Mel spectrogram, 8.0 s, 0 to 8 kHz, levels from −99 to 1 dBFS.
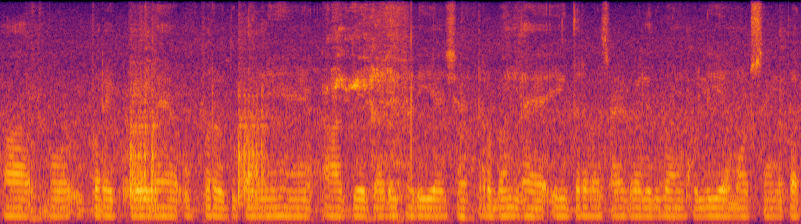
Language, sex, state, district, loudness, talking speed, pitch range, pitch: Hindi, male, Rajasthan, Bikaner, -20 LUFS, 185 wpm, 110-115 Hz, 115 Hz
